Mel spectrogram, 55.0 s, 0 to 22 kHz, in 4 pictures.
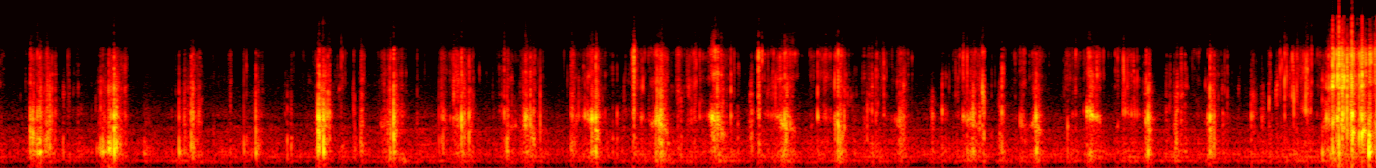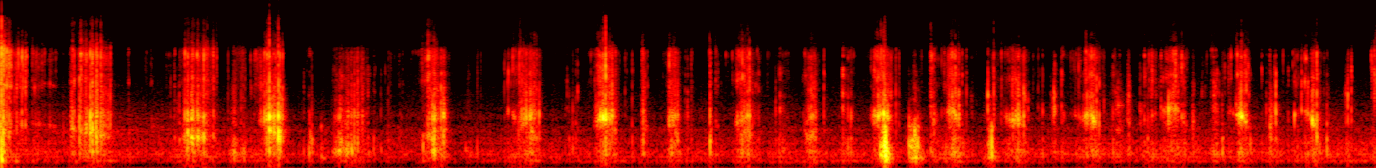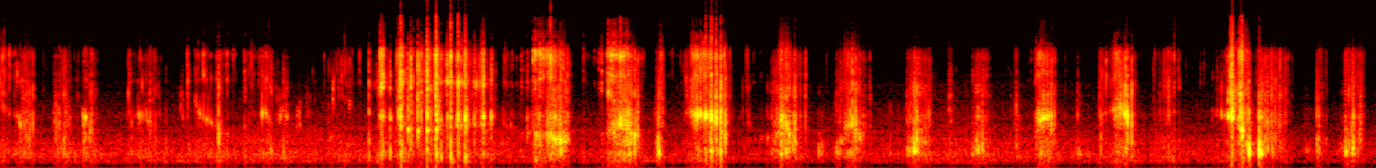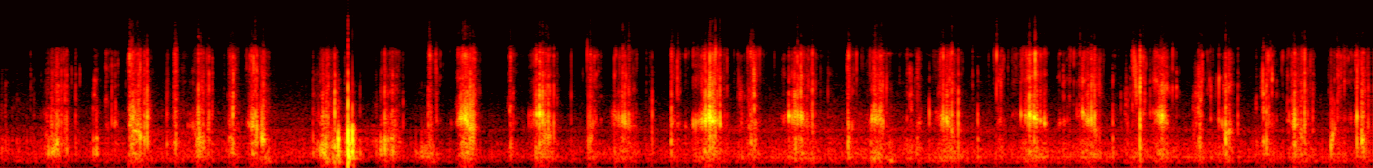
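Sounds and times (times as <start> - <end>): crunching and chewing crispy cracker: 0.0 - 55.0.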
